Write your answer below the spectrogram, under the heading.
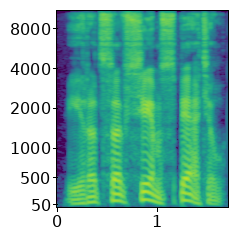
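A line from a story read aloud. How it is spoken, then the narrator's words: Grumbled. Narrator (Russian): проворчал капитан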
